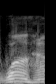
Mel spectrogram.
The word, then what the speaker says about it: water: To pronounce it waha would be very South London. You'll find it pronounced water in Birmingham and water in Liverpool.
